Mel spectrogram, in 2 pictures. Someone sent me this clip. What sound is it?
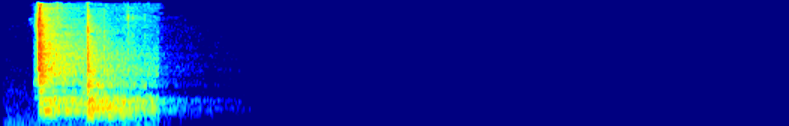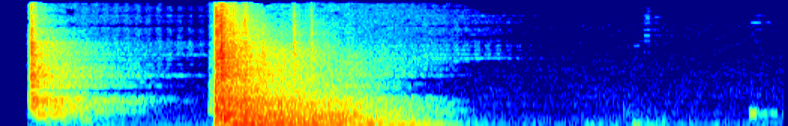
Metallic Door (Open Close)
close, door, metallic, open, outside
